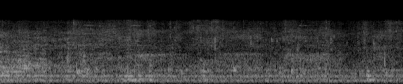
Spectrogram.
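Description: Water running steadily through PVC plumbing and splashing into an aquaponics grow bed as the system is first filled.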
